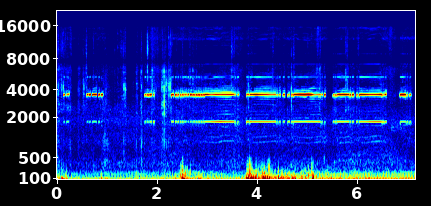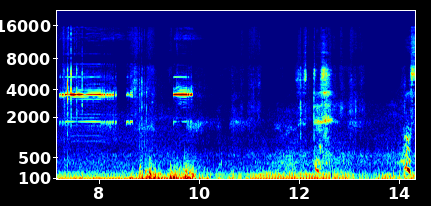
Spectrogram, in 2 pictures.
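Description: Handheld metal-detecting pinpointer giving a steady high electronic tone that cuts in and out as it is probed through loose soil, locating a buried metal fragment. The tone stops a little before ten seconds in, with a low rumble of handling underneath.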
